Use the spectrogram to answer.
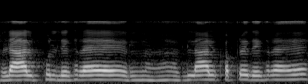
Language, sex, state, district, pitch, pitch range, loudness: Hindi, female, Jharkhand, Sahebganj, 210 Hz, 205-215 Hz, -21 LUFS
